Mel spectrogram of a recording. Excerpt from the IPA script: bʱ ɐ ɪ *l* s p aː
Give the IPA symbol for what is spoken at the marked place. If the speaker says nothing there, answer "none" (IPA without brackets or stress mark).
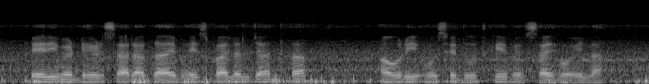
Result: none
